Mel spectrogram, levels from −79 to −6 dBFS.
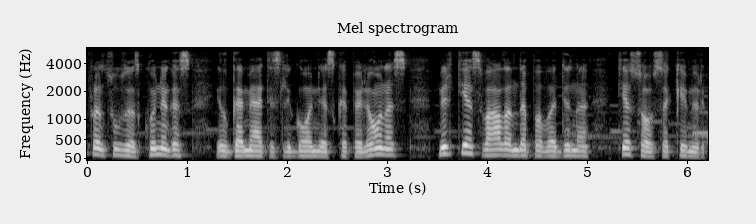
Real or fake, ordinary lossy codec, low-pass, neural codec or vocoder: real; AAC, 48 kbps; 5.4 kHz; none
